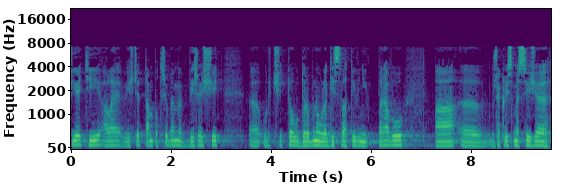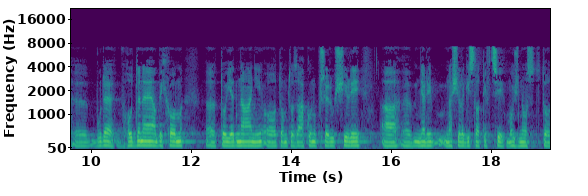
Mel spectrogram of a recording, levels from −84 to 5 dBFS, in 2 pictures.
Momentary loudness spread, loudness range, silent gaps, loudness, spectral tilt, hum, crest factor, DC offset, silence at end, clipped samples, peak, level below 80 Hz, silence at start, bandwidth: 10 LU; 4 LU; none; -23 LUFS; -5.5 dB/octave; none; 16 dB; under 0.1%; 0 s; under 0.1%; -8 dBFS; -56 dBFS; 0 s; 7.4 kHz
